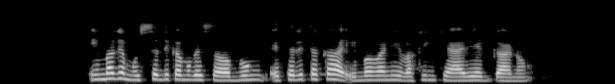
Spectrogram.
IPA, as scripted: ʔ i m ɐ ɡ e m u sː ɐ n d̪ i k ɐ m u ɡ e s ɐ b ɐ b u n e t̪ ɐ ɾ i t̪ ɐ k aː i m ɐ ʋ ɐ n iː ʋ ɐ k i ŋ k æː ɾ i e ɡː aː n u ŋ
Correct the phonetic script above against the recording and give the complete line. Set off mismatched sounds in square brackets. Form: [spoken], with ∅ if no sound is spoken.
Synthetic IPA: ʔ i m ɐ ɡ e m u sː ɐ n d̪ i k ɐ m u ɡ e s ɐ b ɐ b u [ŋ] e t̪ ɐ ɾ i t̪ ɐ k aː i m ɐ ʋ ɐ n iː ʋ ɐ k i ŋ k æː ɾ i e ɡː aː n u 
